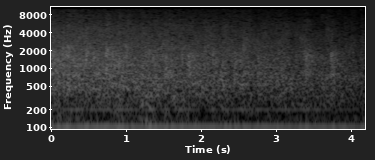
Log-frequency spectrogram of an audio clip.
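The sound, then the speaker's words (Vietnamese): A crowd applauds steadily for several seconds, a dense, even wash of clapping that holds at a fairly constant loudness over a faint low hum, with no voices. “thì xin quý vị hãy dành sự vác tay, sự một tràng pháo tay để phát tâm làm công việc đó.”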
